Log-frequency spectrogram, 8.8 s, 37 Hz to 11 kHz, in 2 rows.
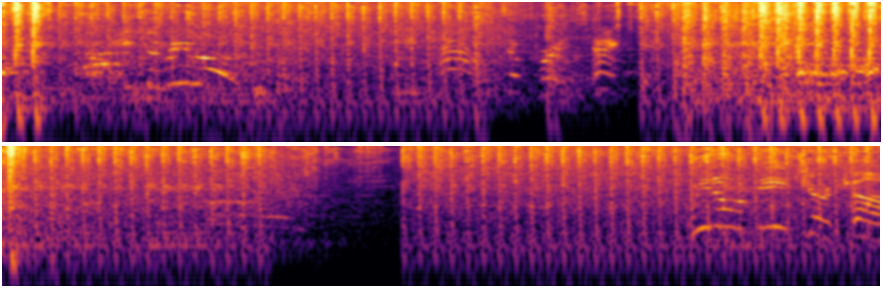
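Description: Enemy gunfire in the video game The Division 2: rapid automatic bursts crackle steadily at close range for several seconds, with brief gaps and some voices mixed in.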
